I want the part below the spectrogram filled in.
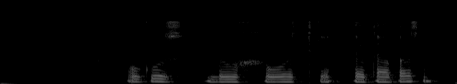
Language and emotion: Russian, neutral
